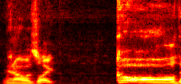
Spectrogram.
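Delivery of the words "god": adrenaline outburst. Retold or imitated. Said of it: "there goes my adrenaline surge".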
